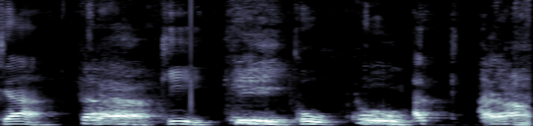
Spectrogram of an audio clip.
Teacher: jadi ka itu ke depan sedikit antara langit-langit lunak dan atas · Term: Kaf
